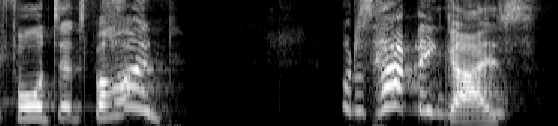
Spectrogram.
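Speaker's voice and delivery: high-pitched bewilderment; incredulous. Real, not acted. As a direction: pitch climbing high in disbelief. Baffled by five drivers' poor results.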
